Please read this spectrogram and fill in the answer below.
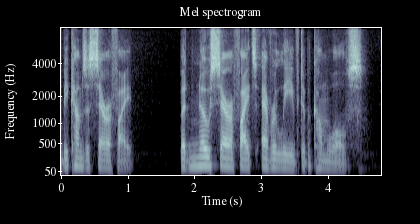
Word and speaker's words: Seraphites: I know I'm mispronouncing it, but I'm just going to go with the word Seraphis for whatever. They call them the Scars. but Seraphites. Seraphites, right? Seraphites, yeah.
